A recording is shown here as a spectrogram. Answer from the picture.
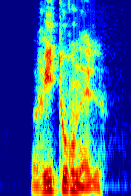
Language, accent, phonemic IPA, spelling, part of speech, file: French, France, /ʁi.tuʁ.nɛl/, ritournelle, noun, LL-Q150 (fra)-ritournelle.wav
- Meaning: refrain (music)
